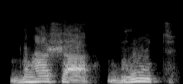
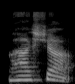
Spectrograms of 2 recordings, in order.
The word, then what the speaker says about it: bhasha: So mand I can just say bhasha bhagawan bhasha bh bhagavan. Okay, thank you very much man. In all of those you hear there was a b followed by a slight aspiration but no vowel in in between.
